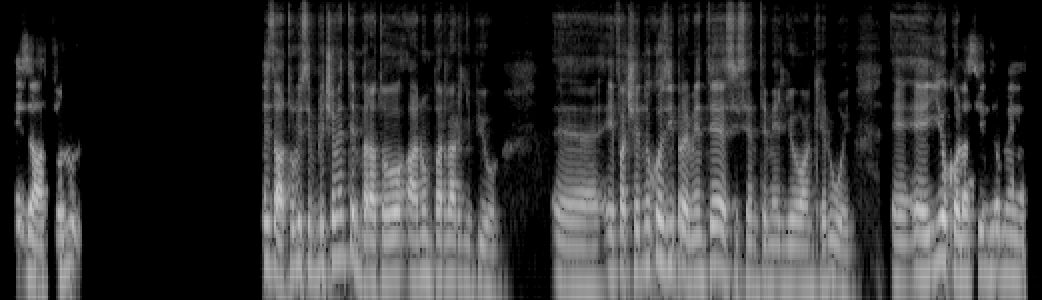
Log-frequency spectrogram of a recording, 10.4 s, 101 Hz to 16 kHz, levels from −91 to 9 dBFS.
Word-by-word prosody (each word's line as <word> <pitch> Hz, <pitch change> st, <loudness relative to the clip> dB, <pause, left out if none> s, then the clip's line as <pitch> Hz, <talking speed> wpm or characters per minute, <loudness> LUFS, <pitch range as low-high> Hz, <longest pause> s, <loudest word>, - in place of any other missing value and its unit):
Esatto, -, -, +2 dB
lu 365 Hz, -3 st, -2 dB, 1.8 s
Esatto, 185 Hz, -2 st, +4 dB
lui 185 Hz, +1 st, +1 dB
semplicemente 185 Hz, +4 st, -1 dB
ha -, -, +6 dB
imparato 145 Hz, 0 st, +3 dB
a 145 Hz, -2 st, +3 dB
non 150 Hz, 0 st, -4 dB
parlargli 145 Hz, -2 st, -1 dB
più. 120 Hz, -4 st, -8 dB, 0.5 s
Ehm, 125 Hz, -2 st, -3 dB
e 155 Hz, -1 st, -4 dB
facendo 165 Hz, +3 st, -1 dB
così 185 Hz, -1 st, +3 dB
probabilmente 165 Hz, -1 st, +2 dB
si 155 Hz, -2 st, -5 dB
sente 135 Hz, -1 st, -5 dB
meglio 130 Hz, 0 st, -2 dB
anche 125 Hz, 0 st, -5 dB
lui. 125 Hz, -5 st, -5 dB, 0.4 s
Ehm, 140 Hz, -2 st, -4 dB
e 155 Hz, -1 st, +4 dB
io 190 Hz, +7 st, +4 dB
con 155 Hz, -, +4 dB
la 150 Hz, -, +5 dB
sindrome 155 Hz, -2 st, -4 dB
150 Hz, 155 wpm, -24 LUFS, 135-165 Hz, 1.8 s, ha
